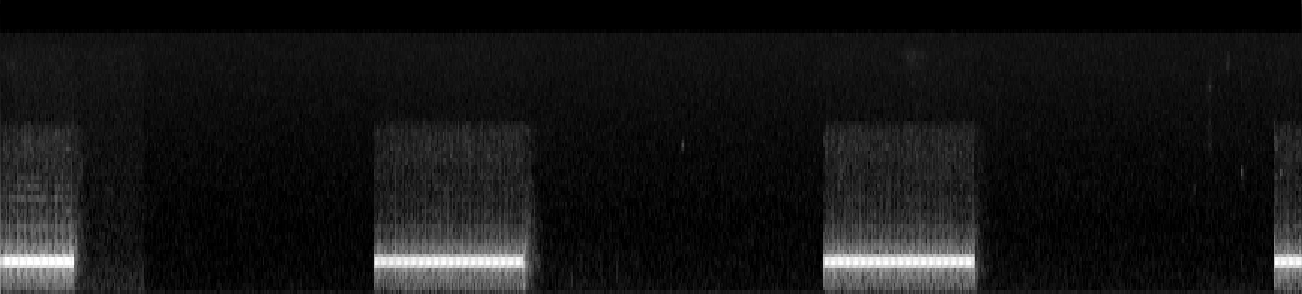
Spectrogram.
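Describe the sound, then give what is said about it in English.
Telephone line tone on an outgoing prank call sounds in steady, repeating buzzy mid-pitched bursts of about two seconds, separated by long silent gaps, with no voices. “Pran Funkles Live presents a prank phone call”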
